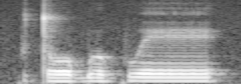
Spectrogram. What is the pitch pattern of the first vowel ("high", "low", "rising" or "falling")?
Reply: high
